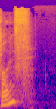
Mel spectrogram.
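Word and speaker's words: Schtroumpf: I think that's just Strumpf. – Yeah. – Okay. The Strumpfs. – I think they're just called the Strumpfs. – Strumpfs. That is one of the most, if you were going to spell that word with as many superfluous letters as you could, I feel like this has all of them. – Yeah. – You do not pronounce every letter in that word.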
